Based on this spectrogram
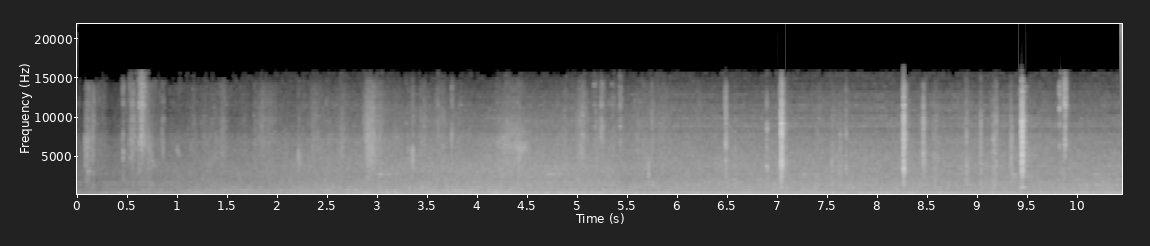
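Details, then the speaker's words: Goodman heat pump condenser after piston-restriction repair, restarted in cooling mode at 76°F indoors while charging to 8 lb 12 oz: steady compressor and fan drone with no knocking. Before the repair it had high head pressure and compressor clicking. "let me go get my other drum real quick and we'll get this thing started up okay right now I've got the cooling turned on"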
